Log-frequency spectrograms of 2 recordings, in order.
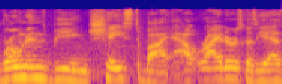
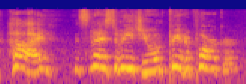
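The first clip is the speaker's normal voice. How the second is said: put-on much higher, eager sweet kid voice; cute Peter Parker; 10 semitones higher than usual. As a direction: chirp it like an excited teenager meeting a hero.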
